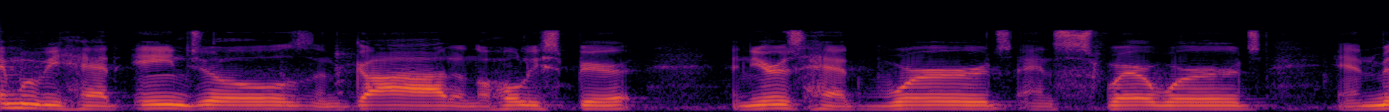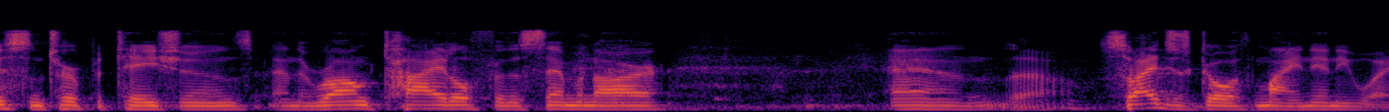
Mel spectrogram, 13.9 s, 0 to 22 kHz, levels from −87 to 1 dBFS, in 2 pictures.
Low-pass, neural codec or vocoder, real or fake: 7.2 kHz; none; real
